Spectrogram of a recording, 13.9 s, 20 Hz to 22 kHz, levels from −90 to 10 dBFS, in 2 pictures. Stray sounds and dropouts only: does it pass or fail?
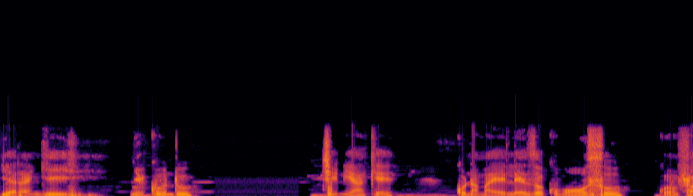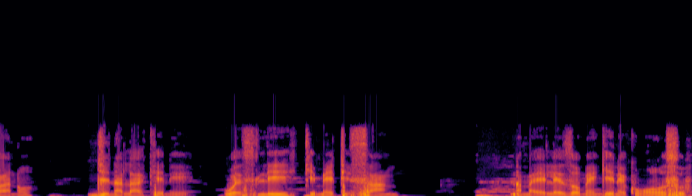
pass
